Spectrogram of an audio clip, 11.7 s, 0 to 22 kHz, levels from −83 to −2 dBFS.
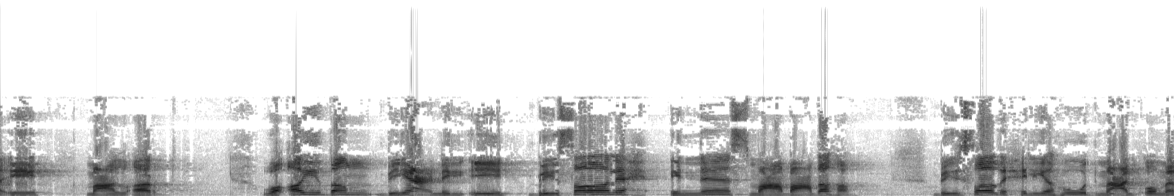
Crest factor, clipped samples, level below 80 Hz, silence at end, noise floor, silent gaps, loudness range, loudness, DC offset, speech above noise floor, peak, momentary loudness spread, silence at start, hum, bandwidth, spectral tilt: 16 dB; under 0.1%; -54 dBFS; 0 s; -47 dBFS; none; 3 LU; -14 LUFS; under 0.1%; 32 dB; 0 dBFS; 11 LU; 0 s; none; 11.5 kHz; -2 dB/octave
